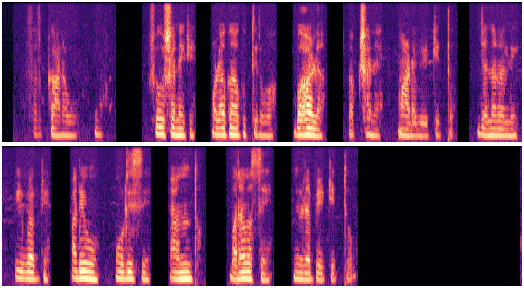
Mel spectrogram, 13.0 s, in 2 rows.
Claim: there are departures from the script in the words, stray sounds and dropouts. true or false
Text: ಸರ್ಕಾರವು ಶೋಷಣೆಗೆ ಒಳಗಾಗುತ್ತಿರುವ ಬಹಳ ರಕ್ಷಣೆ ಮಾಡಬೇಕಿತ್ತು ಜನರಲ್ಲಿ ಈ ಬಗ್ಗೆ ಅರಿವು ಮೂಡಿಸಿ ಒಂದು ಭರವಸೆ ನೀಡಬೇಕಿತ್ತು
false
